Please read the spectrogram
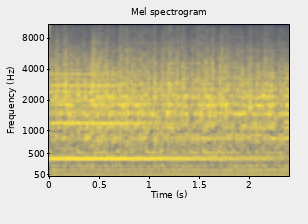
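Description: A single distorted electric guitar note held and ringing steadily over a low, steady drone, in a loud early-2000s hardcore punk recording.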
